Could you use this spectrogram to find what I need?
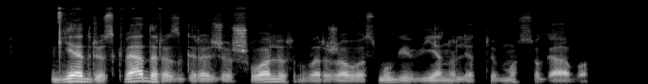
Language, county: Lithuanian, Panevėžys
